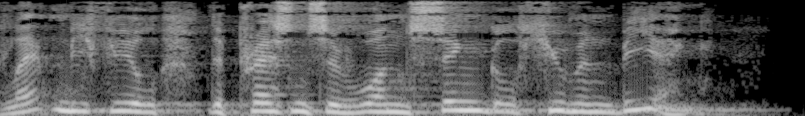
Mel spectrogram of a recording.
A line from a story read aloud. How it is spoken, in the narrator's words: howled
